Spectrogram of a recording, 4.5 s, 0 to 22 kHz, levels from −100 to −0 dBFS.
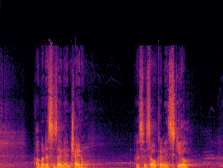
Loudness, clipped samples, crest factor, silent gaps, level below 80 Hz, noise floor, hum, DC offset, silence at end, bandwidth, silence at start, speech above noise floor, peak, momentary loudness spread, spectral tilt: -25 LUFS; under 0.1%; 18 dB; none; -52 dBFS; -53 dBFS; none; under 0.1%; 0 s; 16.5 kHz; 0 s; 29 dB; -8 dBFS; 12 LU; -4 dB/octave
